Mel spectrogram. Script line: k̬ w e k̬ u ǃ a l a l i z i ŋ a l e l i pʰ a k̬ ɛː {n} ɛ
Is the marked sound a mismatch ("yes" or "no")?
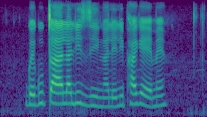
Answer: yes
